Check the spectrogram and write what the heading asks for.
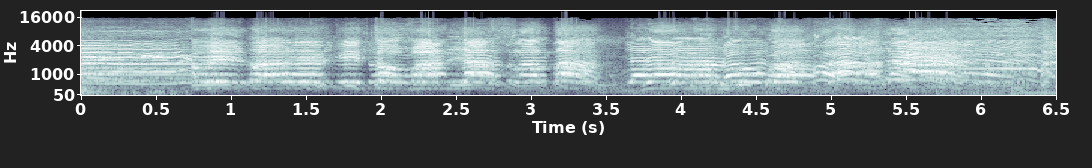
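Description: Music with several voices singing together, choir-like.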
